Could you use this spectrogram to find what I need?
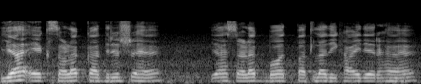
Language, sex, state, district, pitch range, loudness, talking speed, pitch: Hindi, male, Jharkhand, Palamu, 155-170 Hz, -19 LUFS, 200 wpm, 160 Hz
